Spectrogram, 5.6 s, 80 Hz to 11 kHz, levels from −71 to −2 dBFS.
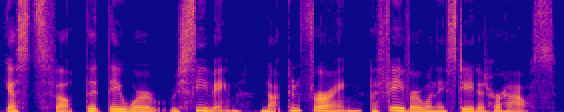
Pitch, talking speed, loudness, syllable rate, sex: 215 Hz, 170 wpm, -20 LUFS, 4.5 syllables/s, female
